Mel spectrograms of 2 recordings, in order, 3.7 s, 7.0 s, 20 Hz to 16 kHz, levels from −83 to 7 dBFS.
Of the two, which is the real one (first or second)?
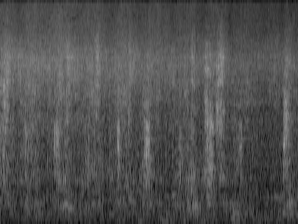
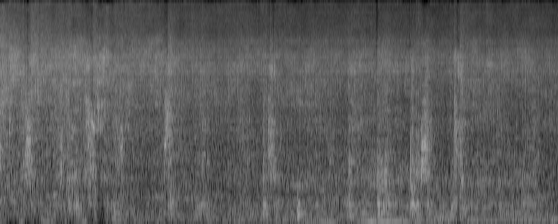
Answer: first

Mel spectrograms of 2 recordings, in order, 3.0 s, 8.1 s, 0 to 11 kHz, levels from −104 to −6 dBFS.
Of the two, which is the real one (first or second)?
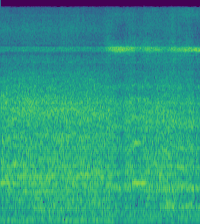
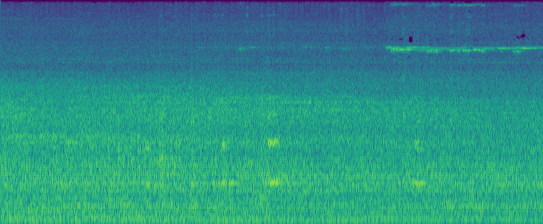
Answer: second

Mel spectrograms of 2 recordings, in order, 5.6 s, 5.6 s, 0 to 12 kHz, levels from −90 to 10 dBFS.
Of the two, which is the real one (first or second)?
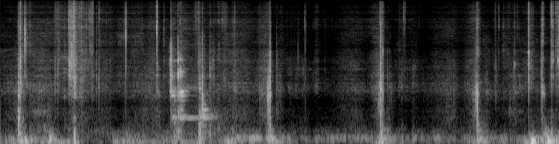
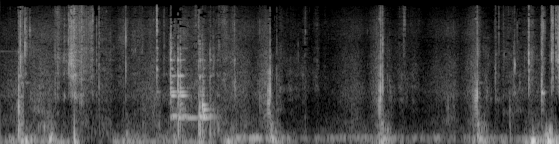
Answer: second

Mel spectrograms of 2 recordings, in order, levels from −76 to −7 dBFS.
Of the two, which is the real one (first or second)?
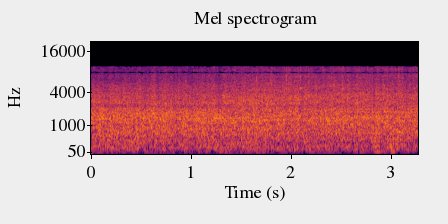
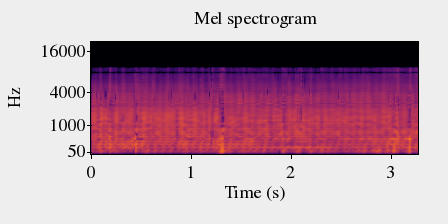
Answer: first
